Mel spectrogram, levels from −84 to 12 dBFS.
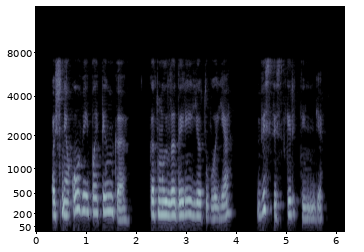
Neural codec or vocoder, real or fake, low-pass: none; real; 7.2 kHz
